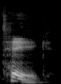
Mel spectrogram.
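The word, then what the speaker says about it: Teigue: always referred to she was the daughter of tag t-e-i-g-u-e which i gather is probably an earlier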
